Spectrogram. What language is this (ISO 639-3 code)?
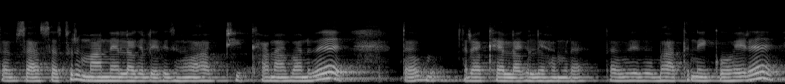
mai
